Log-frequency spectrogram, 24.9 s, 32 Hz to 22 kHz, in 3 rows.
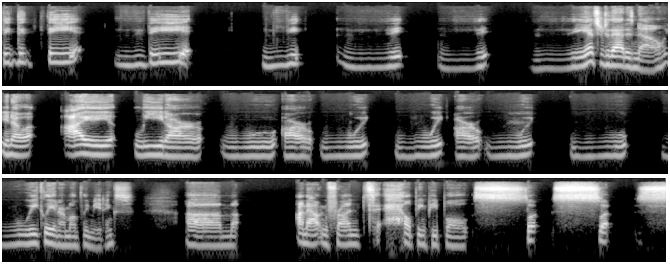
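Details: Adult man, about 40, who has stuttered since childhood; part-word repetitions and blocks; stuttering.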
